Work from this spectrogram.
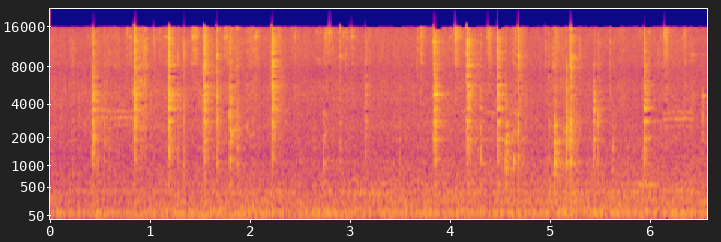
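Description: Ground bombil (Bombay duck) paste goes into a pan of crushed garlic on a low flame for an Agri Koli seafood dish, sizzling softly under repeated sharp scraping stirs of a utensil against the pan.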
